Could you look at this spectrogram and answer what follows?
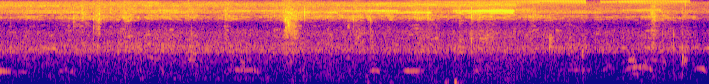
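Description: Faint, steady high-pitched chirring of insects in the scrub, with a brighter tone joining for about a second near the middle.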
